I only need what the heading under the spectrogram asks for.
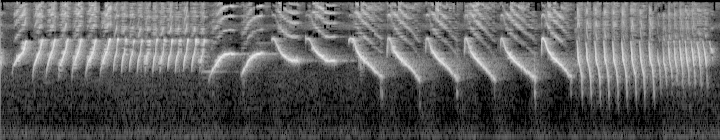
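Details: Belgian canary song opening with a quick high trill, then a series of sweeping, falling whistled notes, ending in a rapid buzzy roll.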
